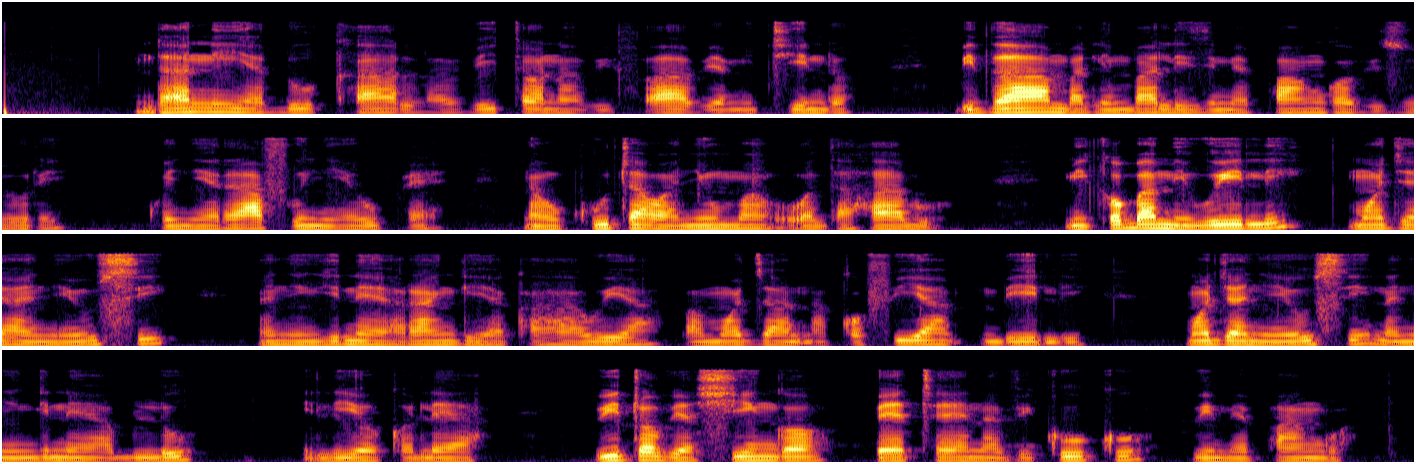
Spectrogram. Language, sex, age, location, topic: Swahili, male, 18-24, Nairobi, finance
